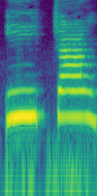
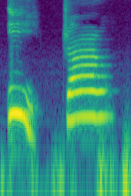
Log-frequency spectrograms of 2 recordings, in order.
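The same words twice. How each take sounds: First: The first syllable has a high level tone. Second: The first syllable has a falling tone. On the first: The speaker calls it wrong. "bukan dibaca i cang" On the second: The speaker calls it right. "i-nya jadi nada empat"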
